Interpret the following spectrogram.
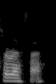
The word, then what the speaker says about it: Sarissa: I really don't care that much, but just for accuracy, my name is pronounced Sarissa, like Melissa with a Oh, sir.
